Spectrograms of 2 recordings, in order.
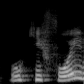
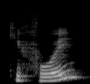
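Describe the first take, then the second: First: The opening 'o' is pronounced in full. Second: The opening 'o' is dropped entirely.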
